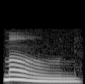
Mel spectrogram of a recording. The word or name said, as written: mown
